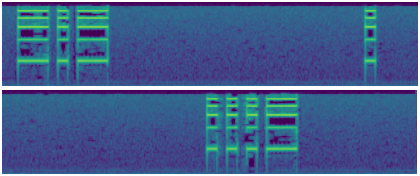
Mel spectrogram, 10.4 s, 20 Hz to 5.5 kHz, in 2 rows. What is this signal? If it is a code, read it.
Morse code, heard as a keyed tone, about 10 wpm, spaced as for 3 wpm, 820 Hz. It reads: KEV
